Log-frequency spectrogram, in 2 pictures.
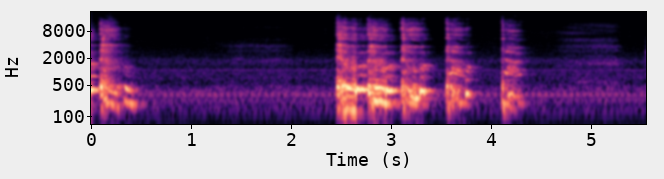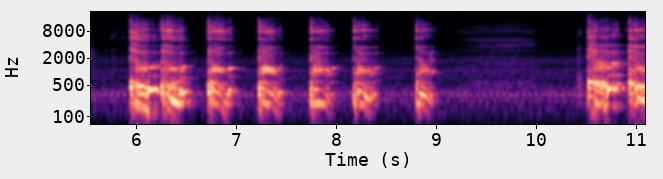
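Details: Nonstop barking cough: repeated harsh, barking coughs in quick clusters with brief pauses between bouts; some throat clearing occurs toward the end.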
